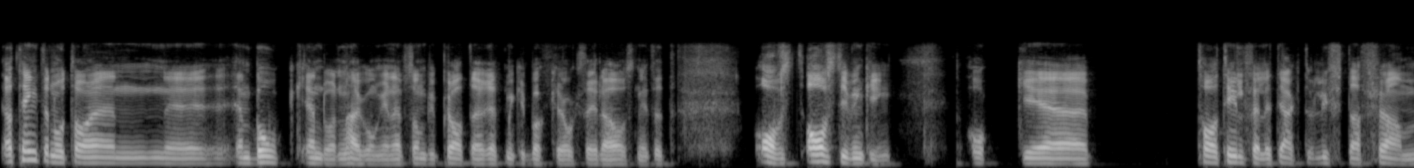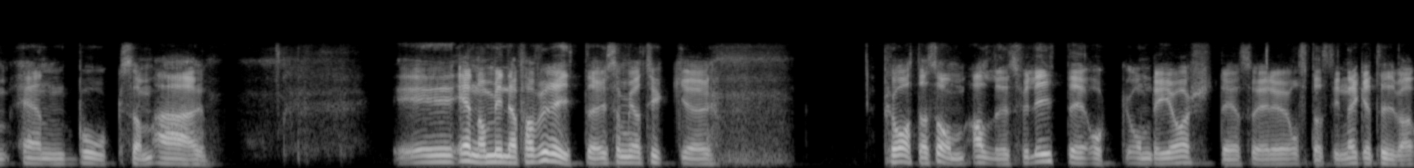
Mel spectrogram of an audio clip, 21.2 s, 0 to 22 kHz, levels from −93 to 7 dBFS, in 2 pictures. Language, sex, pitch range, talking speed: Swedish, male, 115-140 Hz, 180 wpm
